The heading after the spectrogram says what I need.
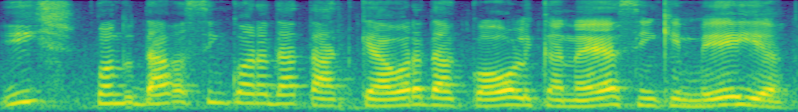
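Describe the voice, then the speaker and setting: A woman's voice: mid-range voice, a little fast, slight background noise. A woman in her forties with a Northeastern Brazilian accent, candidly telling a personal story on a talk show. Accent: Northeastern Brazilian Portuguese. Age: 40s. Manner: candid, storytelling, animated retelling. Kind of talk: casual talk-show chat.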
